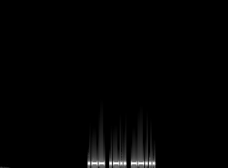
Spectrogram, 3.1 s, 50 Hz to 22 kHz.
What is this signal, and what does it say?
Morse code, heard as a keyed tone, about 49 wpm, 700 Hz. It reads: WL7
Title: USA Call Sign Prefixes - 50wpm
